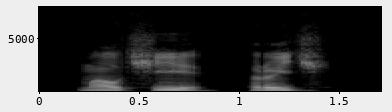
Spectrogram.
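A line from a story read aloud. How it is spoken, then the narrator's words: Stammering reply. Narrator (Russian): отвечал я ему, запинаясь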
